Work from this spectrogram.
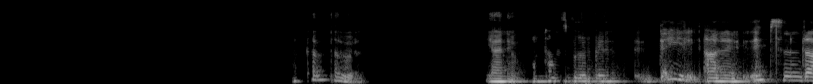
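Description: At 5.54 s the call's bandwidth estimate falls, forcing the encoder from 32 kbps to 9 kbps, with the lowest rate held for 2.1 s. This call bitrate drop codes speech coarsely and narrows the band from 20 kHz to 8 kHz, so it sounds rough, watery and muffled.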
